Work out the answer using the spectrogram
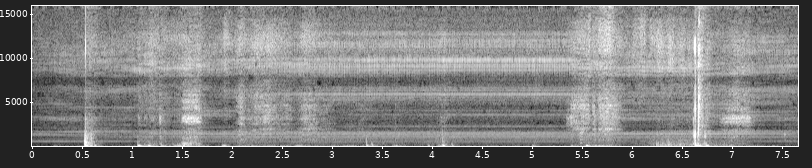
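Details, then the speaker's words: Transformer in a 6.2S/2C two-channel Integrated Separate System build, phone held close to it: faint steady mains buzz under handling knocks, audible close up but minimal from 15 feet; normal transformer hum. "think you can hear some buzz. I can hear loud enough if I stand right in front of it, but if I sit 15 feet away, it's minimal, very minimal."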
